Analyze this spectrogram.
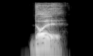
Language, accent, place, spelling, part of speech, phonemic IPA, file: German, Germany, Berlin, doll, adjective / adverb, /dɔl/, De-doll.ogg
- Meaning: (adjective) 1. firm, hard, forceful, strong (of actions, also of emotions) 2. good, great, satisfactory 3. extraordinary, remarkable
